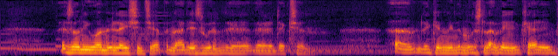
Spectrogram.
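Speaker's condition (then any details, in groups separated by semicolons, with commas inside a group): Parkinson's; about 10 years since onset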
